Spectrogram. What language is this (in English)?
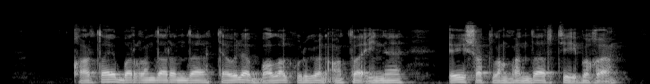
Bashkir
